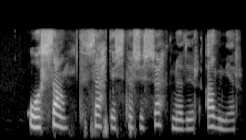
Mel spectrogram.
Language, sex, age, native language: Icelandic, female, 13, Icelandic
